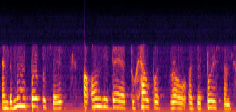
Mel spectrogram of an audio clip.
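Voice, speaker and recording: A middle-aged woman from Bulgaria, a guest telling her life story in an earnest, measured, sometimes halting way. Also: medium pitch. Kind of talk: reflective personal storytelling. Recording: phone-like narrow audio.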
